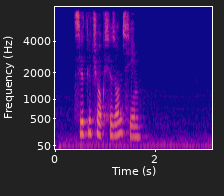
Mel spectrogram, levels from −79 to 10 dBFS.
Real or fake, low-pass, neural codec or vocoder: real; 7.2 kHz; none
